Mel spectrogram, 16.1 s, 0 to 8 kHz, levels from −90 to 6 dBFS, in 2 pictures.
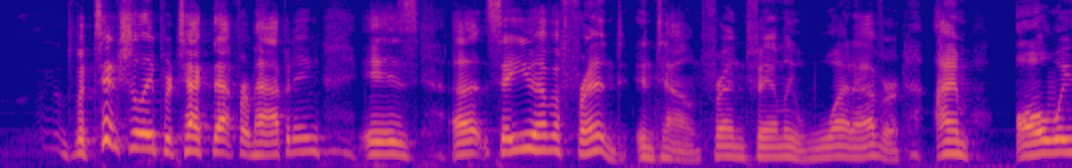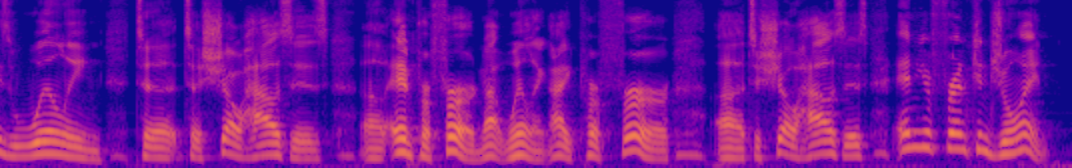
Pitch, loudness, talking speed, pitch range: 170 Hz, -32 LUFS, 150 wpm, 140-195 Hz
